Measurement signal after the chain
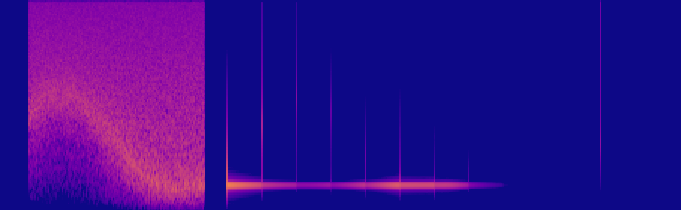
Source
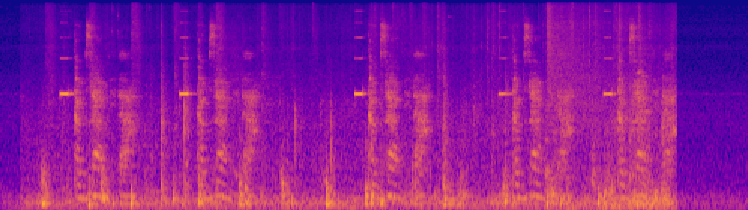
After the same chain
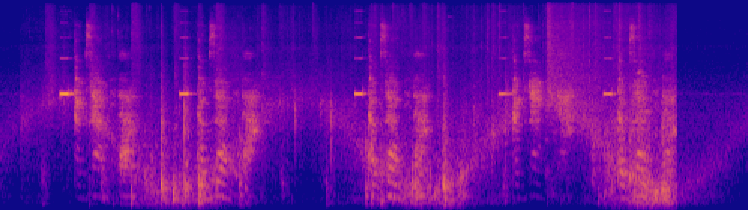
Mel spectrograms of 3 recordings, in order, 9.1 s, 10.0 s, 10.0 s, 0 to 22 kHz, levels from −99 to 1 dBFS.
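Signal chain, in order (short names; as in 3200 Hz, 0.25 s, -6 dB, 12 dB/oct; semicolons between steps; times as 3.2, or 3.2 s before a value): LFO high-pass sine 0.31 Hz 410–3200 Hz; gain -7.5 dB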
